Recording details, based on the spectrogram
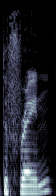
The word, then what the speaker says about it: Dufresne: wie wird das ausgesprochen? – Dufresne, gibt und da gibt es effektiv gibt's da nichts zu meckern.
